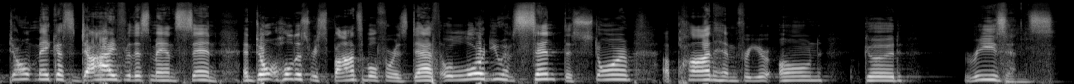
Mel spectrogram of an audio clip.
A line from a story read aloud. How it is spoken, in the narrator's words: they pleaded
